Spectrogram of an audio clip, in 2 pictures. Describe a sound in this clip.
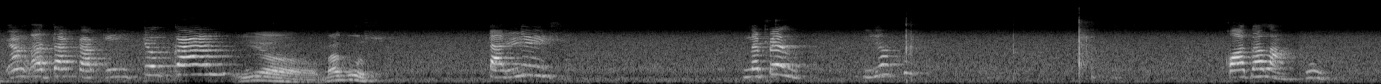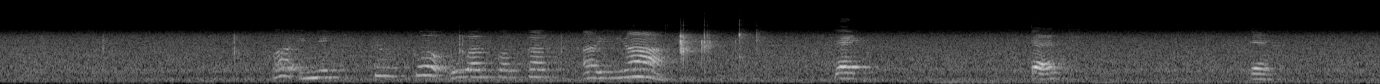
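A young boy talks close by in bursts, with animation.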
